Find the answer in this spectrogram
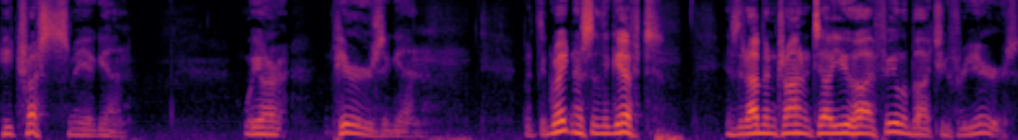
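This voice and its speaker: A man's somewhat breathy, fairly high voice at a fairly slow pace, with long, frequent pauses and big swings in loudness. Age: 60s. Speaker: AA speaker. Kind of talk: recovery talk.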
